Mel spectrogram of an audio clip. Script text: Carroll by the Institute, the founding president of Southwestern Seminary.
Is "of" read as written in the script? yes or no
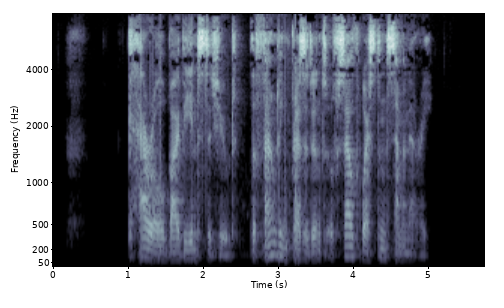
yes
